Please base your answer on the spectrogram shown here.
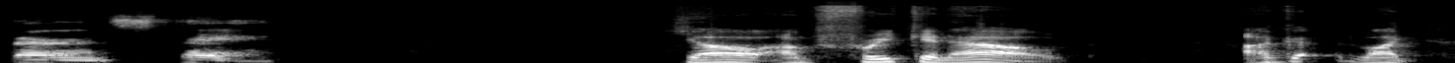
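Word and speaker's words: Berenstain: I got fooled by that one too it's Baron stain listen I remember specifically I was in a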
